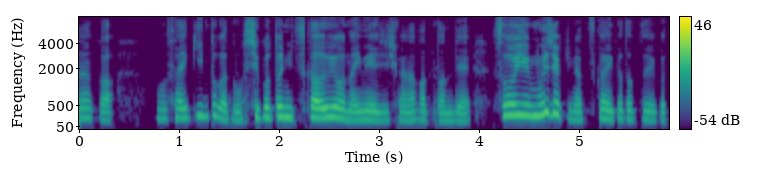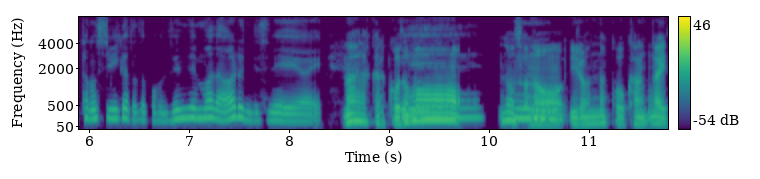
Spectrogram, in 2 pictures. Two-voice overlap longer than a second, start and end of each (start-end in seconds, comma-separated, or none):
9.1-10.7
